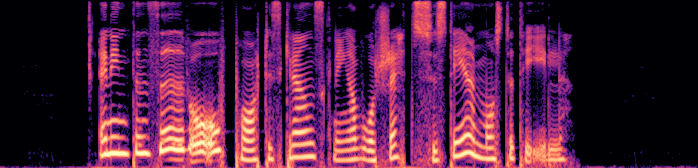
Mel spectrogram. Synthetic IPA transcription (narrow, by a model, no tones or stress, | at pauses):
ɛnɪnt̪ɛnsiːvɔuːpʰɑːʈɪsk̚ɡɾansknɪŋavːɔʈɾɛt̪sʏst̪eːmːɔst̪ət̪ʰɪ̰lː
